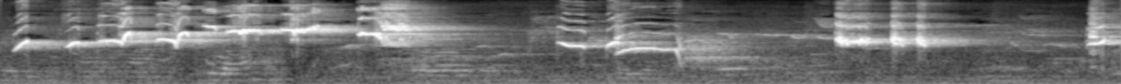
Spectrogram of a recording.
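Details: Oriental magpie-robin lure song to make other magpie-robins sing: a chain of rising whistled notes climbing in pitch, then scattered slurred whistles and buzzy notes after pauses, over a low mechanical hum.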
